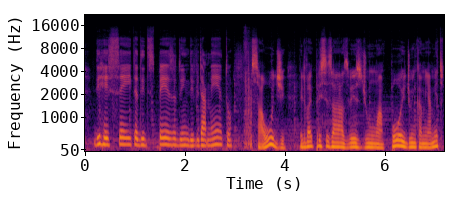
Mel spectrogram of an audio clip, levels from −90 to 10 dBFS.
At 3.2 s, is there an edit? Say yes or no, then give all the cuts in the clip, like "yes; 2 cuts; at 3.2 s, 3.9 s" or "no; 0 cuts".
yes; 1 cut; at 3.2 s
